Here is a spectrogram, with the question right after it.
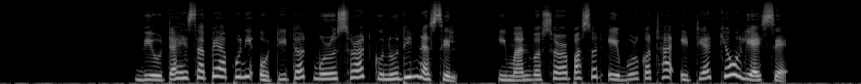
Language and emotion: Assamese, surprised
